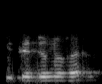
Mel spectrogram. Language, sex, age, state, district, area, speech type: Bengali, male, 18-30, West Bengal, North 24 Parganas, rural, conversation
